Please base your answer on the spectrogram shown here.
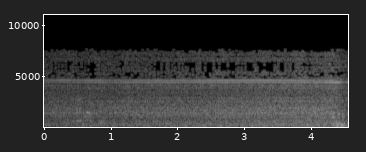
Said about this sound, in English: now any second we'll be feeling the touchdown, the vibration of the landing.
